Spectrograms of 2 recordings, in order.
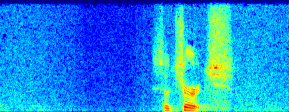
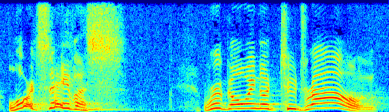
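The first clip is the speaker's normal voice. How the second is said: high, slow, hammed-up cry for help; panicked plea; 11 semitones higher, much slower than usual. Pastor acting disciples begging Jesus in the storm. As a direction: wail it like disciples sure they will drown. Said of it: "I think it's more like shouting".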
